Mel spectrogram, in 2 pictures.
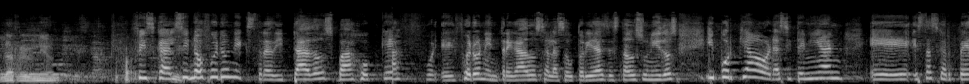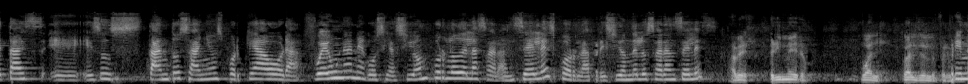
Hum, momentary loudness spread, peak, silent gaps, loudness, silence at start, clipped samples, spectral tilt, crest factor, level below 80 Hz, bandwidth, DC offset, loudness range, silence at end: none; 8 LU; -8 dBFS; none; -23 LUFS; 0 s; under 0.1%; -3.5 dB/octave; 16 dB; -66 dBFS; 12.5 kHz; under 0.1%; 2 LU; 0 s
